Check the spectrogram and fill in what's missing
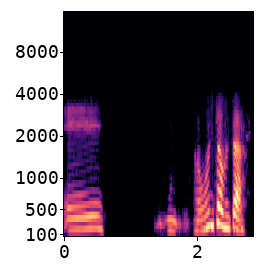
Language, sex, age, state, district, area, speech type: Nepali, female, 45-60, West Bengal, Kalimpong, rural, conversation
